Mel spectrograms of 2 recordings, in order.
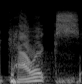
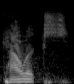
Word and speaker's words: Calix: Next up, it's going to be Calix. I learned that it's pronounced Calix recently instead of Calix, but I think they know who you're talking about.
